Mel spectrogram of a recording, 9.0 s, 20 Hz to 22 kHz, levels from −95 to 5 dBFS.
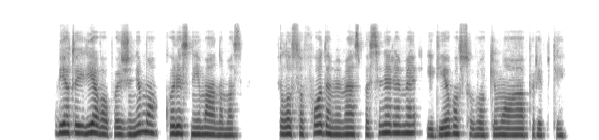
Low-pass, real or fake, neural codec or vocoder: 10.8 kHz; real; none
